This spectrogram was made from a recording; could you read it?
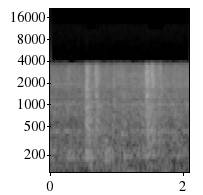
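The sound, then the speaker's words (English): An old HP LaserJet laser printer powering on after being plugged in, two short mechanical whirring bursts about a second apart over a steady low hum, fairly quiet, with no one talking. “Plug in this old HP laser jet.”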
